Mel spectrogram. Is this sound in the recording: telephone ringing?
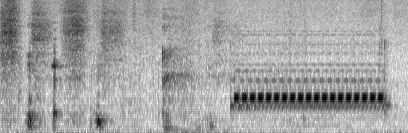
yes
